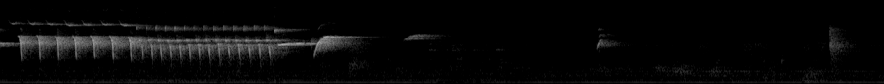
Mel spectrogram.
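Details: Canary mating song meant to excite females: a fast, even trill of pulsed notes for about three seconds, then a rising whistle and a few scattered faint chirps over a low hum.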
